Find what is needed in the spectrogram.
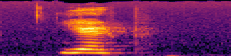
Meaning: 1. when 2. while
- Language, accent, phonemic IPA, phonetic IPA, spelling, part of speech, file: Armenian, Eastern Armenian, /jeɾpʰ/, [jeɾpʰ], երբ, adverb, Hy-երբ.ogg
